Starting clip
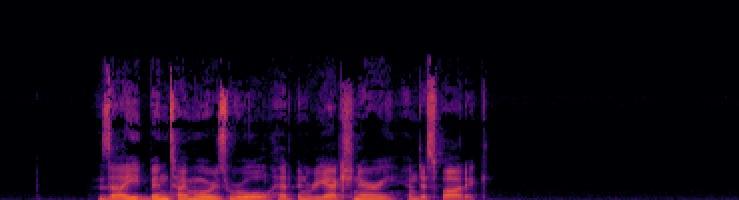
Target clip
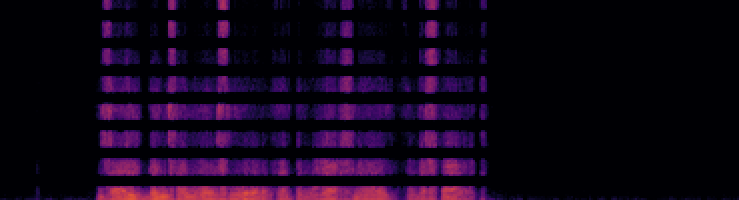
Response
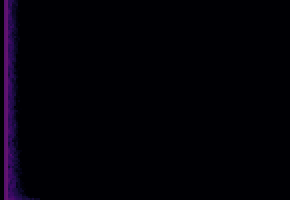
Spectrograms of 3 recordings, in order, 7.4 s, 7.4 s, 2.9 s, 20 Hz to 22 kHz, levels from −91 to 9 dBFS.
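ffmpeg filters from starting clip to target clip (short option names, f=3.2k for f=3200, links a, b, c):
-af "afftfilt=real='re':imag='-im':win_size=2048:overlap=0.75,aeval=exprs='abs(val(0))':c=same,afftfilt=real='re*eq(mod(floor(b*sr/1024/1500),2),0)':imag='im*eq(mod(floor(b*sr/1024/1500),2),0)':win_size=1024:overlap=0.75,volume=3.5dB"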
